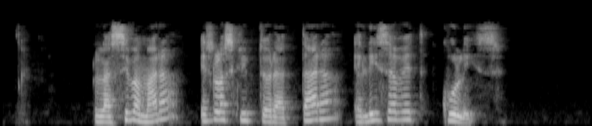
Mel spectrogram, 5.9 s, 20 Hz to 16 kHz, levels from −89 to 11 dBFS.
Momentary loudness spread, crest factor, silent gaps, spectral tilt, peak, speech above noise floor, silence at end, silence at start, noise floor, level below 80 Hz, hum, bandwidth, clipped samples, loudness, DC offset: 12 LU; 18 dB; none; -3.5 dB/octave; -2 dBFS; 58 dB; 0.9 s; 0.95 s; -77 dBFS; -60 dBFS; none; 8.4 kHz; under 0.1%; -19 LUFS; under 0.1%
